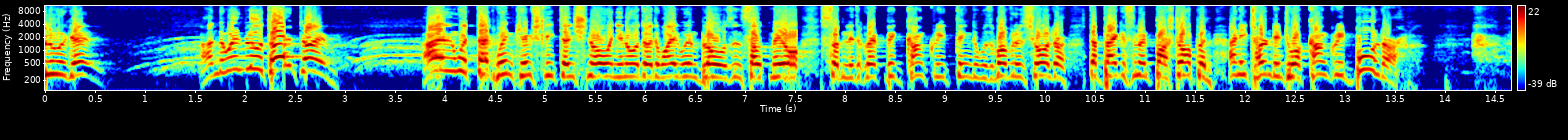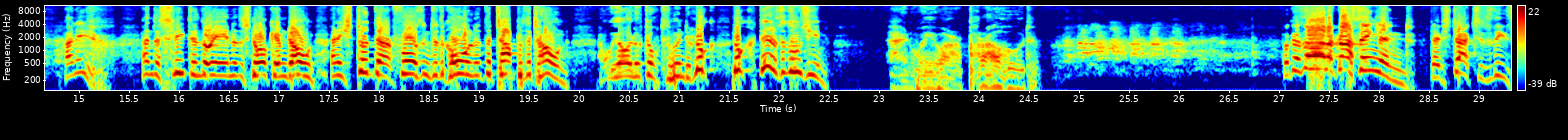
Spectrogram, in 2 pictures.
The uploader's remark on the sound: Performance at this year’s Lingo Festival. This audio was originally produced and broadcast live by Near FM with the support of the Broadcasting Authority of Ireland Sound and Vision scheme.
